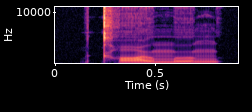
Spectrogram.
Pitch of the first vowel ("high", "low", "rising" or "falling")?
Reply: high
